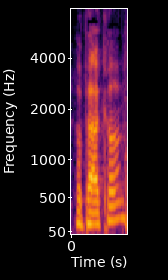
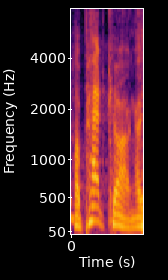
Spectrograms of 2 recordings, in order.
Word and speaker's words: Hopatcong: If you had to bet that palatial estate on Lake Hopatcong, how do you pronounce that word? – Hopatcong? – Hopatcong.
